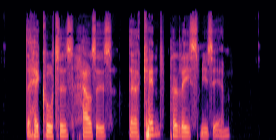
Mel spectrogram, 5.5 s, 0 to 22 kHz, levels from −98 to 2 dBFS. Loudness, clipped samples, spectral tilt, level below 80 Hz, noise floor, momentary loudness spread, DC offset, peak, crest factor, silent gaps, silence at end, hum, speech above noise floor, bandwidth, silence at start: -20 LUFS; under 0.1%; -3.5 dB/octave; -54 dBFS; -86 dBFS; 9 LU; under 0.1%; -2 dBFS; 22 dB; none; 0.95 s; none; 65 dB; 15.5 kHz; 0.55 s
